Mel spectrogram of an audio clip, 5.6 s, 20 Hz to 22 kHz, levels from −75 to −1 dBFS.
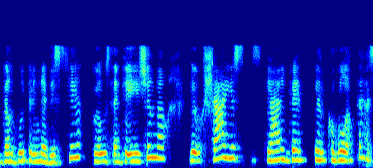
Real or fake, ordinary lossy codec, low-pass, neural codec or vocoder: fake; AAC, 32 kbps; 7.2 kHz; codec, 16 kHz, 1 kbps, FreqCodec, smaller model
